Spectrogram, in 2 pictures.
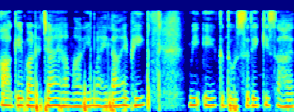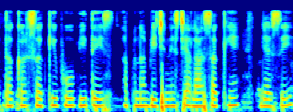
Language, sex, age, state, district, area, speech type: Hindi, female, 30-45, Uttar Pradesh, Pratapgarh, rural, spontaneous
